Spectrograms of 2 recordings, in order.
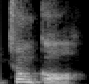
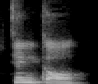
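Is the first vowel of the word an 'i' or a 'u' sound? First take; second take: u; i. First: The first vowel is a rounded 'u' sound. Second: The first vowel is an unrounded 'i' sound. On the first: This is the standard form of the word. "Standard Yiddish would be tunkel"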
